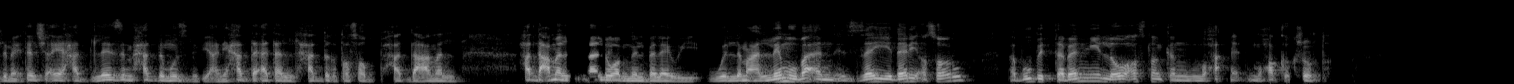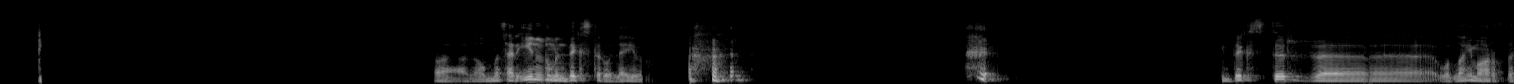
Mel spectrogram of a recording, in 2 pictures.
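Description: No technical faults are audible anywhere in the speech.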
